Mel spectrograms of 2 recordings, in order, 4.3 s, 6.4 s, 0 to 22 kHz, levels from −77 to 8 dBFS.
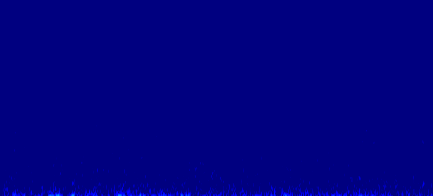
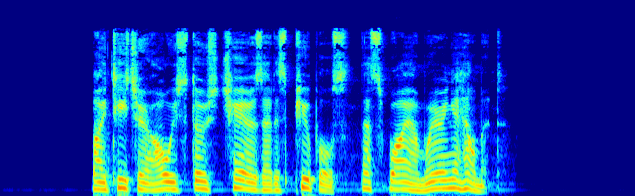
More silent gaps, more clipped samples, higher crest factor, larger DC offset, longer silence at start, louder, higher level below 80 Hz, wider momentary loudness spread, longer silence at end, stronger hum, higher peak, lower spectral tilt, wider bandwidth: neither; neither; about the same, 14 dB vs 16 dB; neither; second, 0 s vs 0.95 s; second, -66 LUFS vs -17 LUFS; second, -74 dBFS vs -54 dBFS; second, 0 LU vs 5 LU; second, 0 s vs 1.35 s; neither; second, -52 dBFS vs -4 dBFS; second, -2.5 dB/octave vs -4.5 dB/octave; first, 16.5 kHz vs 12.5 kHz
